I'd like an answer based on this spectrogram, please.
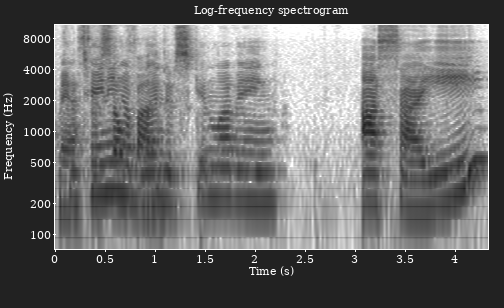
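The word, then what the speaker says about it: açaí: blend of skin loving asai asai she said it right instead of a Kai I used to call it a Kai yes o it smells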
